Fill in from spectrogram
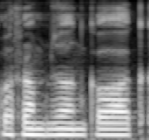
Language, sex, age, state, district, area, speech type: Kashmiri, male, 30-45, Jammu and Kashmir, Kupwara, rural, spontaneous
